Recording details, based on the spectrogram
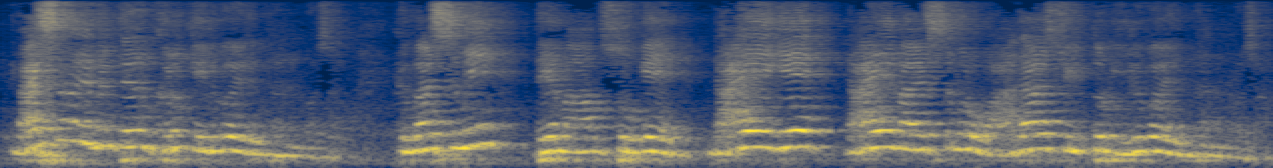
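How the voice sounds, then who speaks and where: Male pastor, high voice, mellow tone, lively preaching, heavy hall echo, mic set back. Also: fairly quick. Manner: lively, keeps asking the congregation questions. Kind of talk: sermon. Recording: very echoey hall, mic at a distance.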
